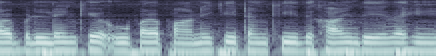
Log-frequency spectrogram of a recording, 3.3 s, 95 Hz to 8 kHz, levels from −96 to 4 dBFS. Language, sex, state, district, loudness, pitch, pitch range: Hindi, male, Punjab, Kapurthala, -14 LUFS, 140 Hz, 135-145 Hz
